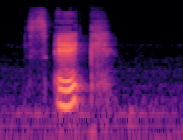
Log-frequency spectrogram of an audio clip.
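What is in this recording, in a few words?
"eck", Alsatian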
